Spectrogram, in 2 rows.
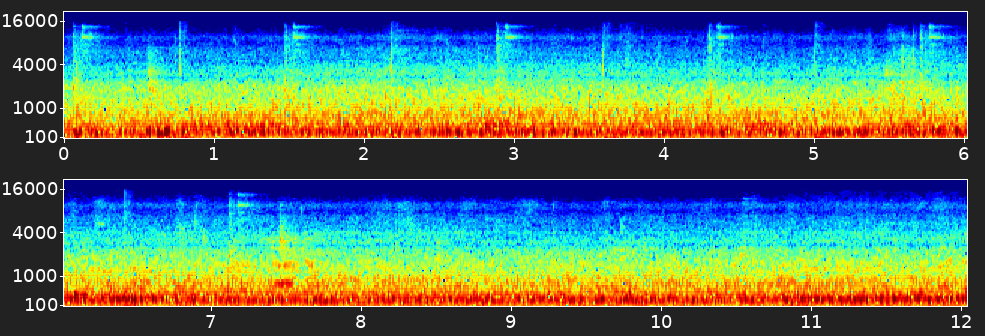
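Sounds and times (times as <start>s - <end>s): ship machinery rumble: 0.0s - 12.0s.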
